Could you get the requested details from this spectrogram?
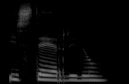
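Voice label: "istèrridu", female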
